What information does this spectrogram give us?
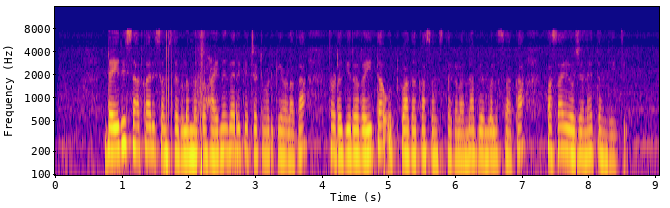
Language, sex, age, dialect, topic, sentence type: Kannada, female, 25-30, Dharwad Kannada, agriculture, statement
